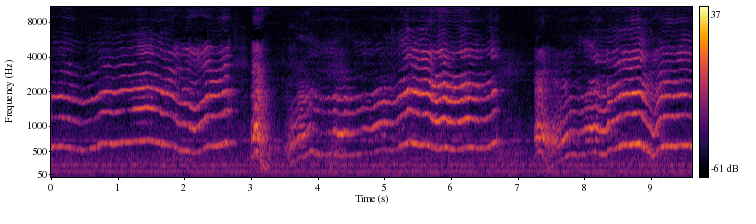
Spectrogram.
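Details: Indoors while visiting a friend, pet dog Bandit 'talks' that she wants to go home. Long, wavering whines rise and fall like speech, broken by short sharp yips and gasps, one drawn-out moan after another.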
